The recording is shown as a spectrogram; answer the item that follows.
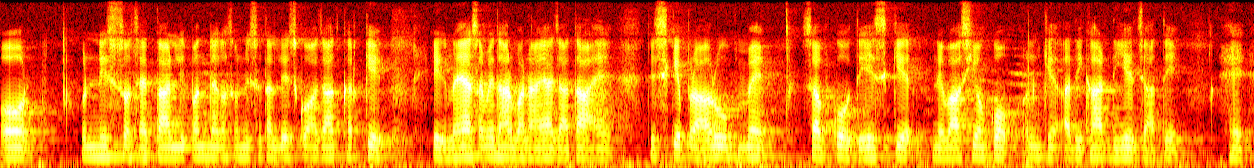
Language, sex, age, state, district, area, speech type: Hindi, male, 18-30, Rajasthan, Bharatpur, rural, spontaneous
